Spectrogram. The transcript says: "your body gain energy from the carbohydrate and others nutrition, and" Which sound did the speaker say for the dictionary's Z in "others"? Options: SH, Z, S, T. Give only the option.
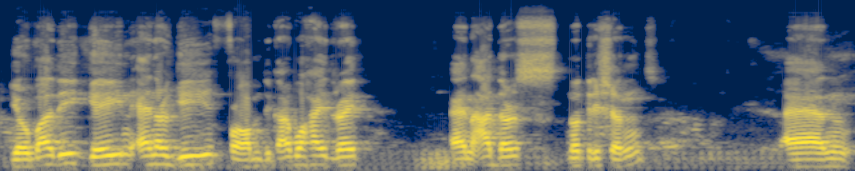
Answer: S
